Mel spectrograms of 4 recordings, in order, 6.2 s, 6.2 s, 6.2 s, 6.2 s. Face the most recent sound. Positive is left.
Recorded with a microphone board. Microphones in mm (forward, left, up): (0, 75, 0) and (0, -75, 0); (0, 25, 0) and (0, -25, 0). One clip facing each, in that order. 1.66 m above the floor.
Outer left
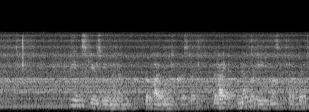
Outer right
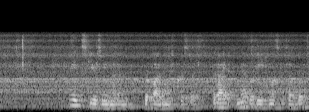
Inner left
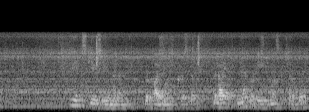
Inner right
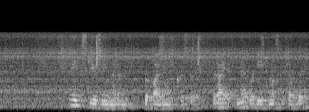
turn(degrees=-50)  # may be behind; listen again after turning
